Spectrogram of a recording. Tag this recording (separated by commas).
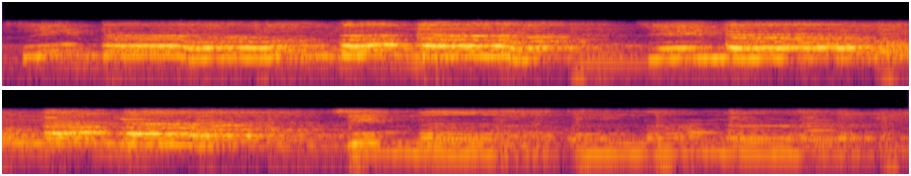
Mantra, Music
